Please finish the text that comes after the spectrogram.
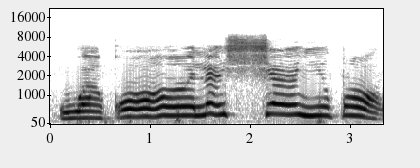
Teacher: Wa qa tebal, jangan tipiskan, kena qaf termasuk huruf isti'la.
